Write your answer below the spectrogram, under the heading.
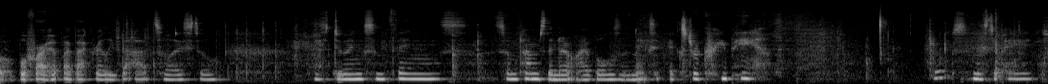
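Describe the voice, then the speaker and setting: Soft-spoken and calm, the voice has a relaxed tone and monotone, flat intonation at a moderate pace. Long, frequent pauses break up the speech against noticeable background noise. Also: woman, high pitch for a woman. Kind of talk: casual talk to camera. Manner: calm, relaxed.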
